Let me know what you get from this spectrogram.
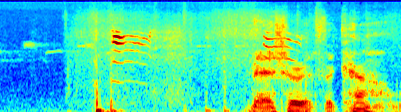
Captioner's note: calf squeaks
